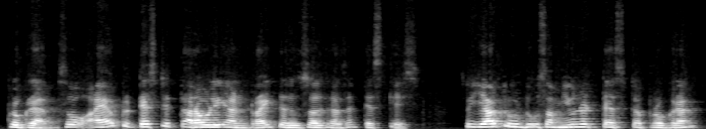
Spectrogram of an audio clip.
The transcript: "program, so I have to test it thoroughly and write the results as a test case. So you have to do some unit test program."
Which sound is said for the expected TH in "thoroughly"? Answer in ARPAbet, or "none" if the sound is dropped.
T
